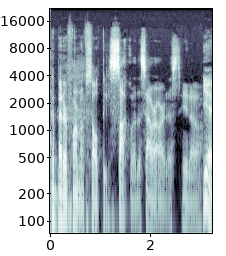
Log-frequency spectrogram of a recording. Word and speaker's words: Sokwa: So I added an A, so that way I could tell people it's pronounced this way, Sokwa.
